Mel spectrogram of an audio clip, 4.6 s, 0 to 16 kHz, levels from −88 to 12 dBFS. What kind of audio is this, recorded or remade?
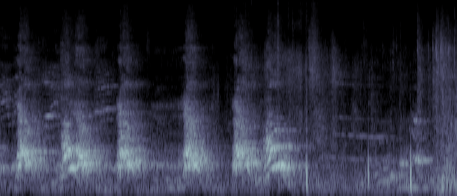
remade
